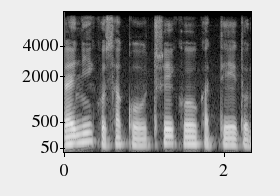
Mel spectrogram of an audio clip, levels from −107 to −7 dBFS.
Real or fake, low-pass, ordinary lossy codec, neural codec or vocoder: real; 7.2 kHz; none; none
